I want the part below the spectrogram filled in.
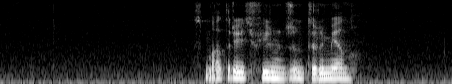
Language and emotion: Russian, neutral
